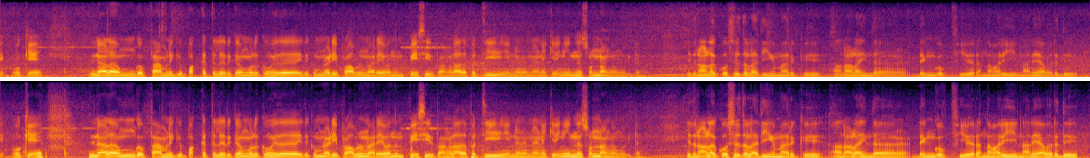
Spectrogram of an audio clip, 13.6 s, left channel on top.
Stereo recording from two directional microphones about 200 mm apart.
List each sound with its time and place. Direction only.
0.2 s speech: 50° right (ahead or behind)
